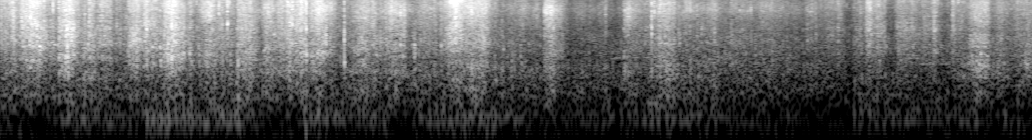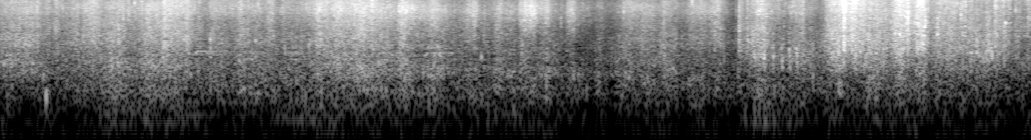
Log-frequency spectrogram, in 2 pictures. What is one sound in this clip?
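Dry leaves rustle and crunch as an animal roots and walks through them.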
